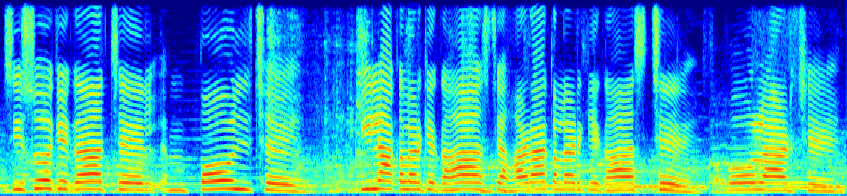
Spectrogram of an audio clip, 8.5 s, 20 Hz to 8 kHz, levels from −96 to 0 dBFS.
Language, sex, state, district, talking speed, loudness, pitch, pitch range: Maithili, female, Bihar, Saharsa, 150 wpm, -20 LUFS, 290 Hz, 265-310 Hz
